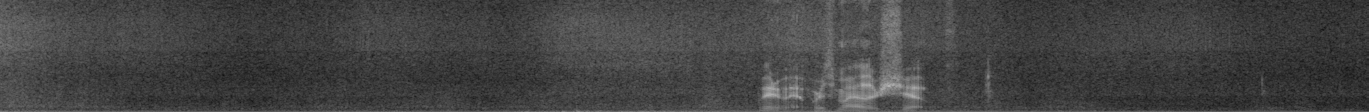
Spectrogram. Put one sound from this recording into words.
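Ocean waves wash and rumble softly.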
